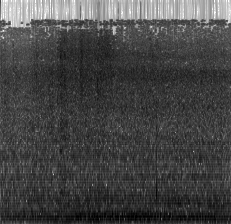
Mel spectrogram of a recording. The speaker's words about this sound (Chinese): 两艘橡皮艇启动引擎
